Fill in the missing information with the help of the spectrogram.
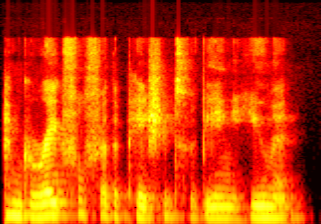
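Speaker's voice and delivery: usual speaking voice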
